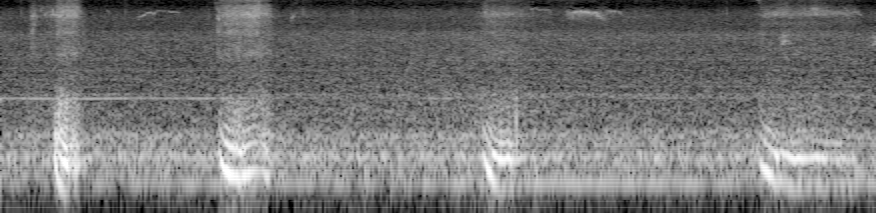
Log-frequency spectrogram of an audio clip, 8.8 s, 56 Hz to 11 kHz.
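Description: Four low, rattling snores with soft whistling on the breath, about one every two to three seconds (roughly 22 a minute), in a quiet room.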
